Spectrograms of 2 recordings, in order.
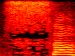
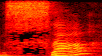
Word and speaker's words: ça: And that basically means that that letter should be pronounced like a S, almost like an S sound.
